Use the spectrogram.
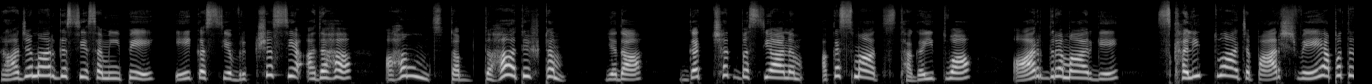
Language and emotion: Sanskrit, surprised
